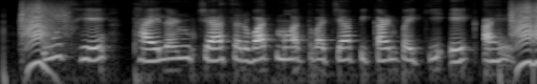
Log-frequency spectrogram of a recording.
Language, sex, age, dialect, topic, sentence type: Marathi, female, 18-24, Varhadi, agriculture, statement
